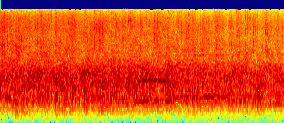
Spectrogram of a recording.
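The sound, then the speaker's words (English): Sustained applause from the studio audience of Stephen Colbert's show, a dense, steady wash of many hands clapping at once, loud and continuous for the whole stretch with no talking over it. “And so the audience applauds, presumably because a sign lit up telling them to applaud.”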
